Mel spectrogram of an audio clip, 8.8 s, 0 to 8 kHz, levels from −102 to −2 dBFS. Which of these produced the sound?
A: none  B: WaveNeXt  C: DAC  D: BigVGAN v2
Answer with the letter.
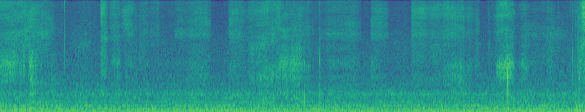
A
